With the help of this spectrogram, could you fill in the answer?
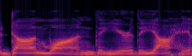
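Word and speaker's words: yagé: Burroughs wrote the word yahi without an accent, as if it rhymed with age. But it's properly written Yahhei with an accent and pronounced as Burroughs knew Yahi.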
